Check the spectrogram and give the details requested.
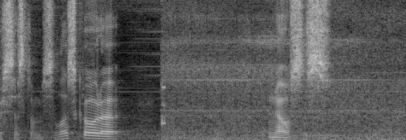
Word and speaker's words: Gnosis: So let's go to Gnosis. I'm assuming the K is silent.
